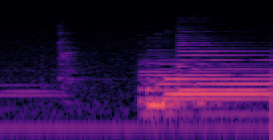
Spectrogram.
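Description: Acoustic guitar chords: one chord rings and fades, then a new chord is strummed just after a second in and rings on.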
